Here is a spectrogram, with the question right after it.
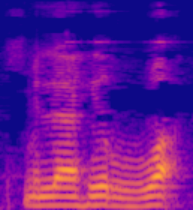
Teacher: ചുണ്ടുകൾ ഉപയോഗിക്കുമ്പോൾ റാഇ ന്റെ ശബ്ദത്തിൽ വാവ് കൂടി കൂടും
